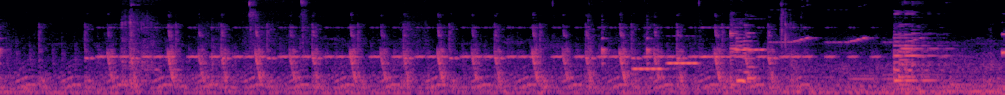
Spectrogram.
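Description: Cheerful video game menu music plays from a television.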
